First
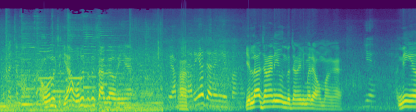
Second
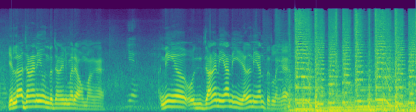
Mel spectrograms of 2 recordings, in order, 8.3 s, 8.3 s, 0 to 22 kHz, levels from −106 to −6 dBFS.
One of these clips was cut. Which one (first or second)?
first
